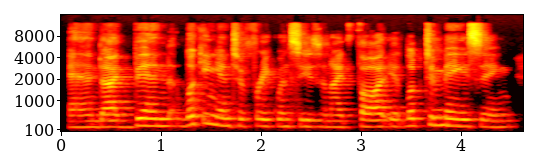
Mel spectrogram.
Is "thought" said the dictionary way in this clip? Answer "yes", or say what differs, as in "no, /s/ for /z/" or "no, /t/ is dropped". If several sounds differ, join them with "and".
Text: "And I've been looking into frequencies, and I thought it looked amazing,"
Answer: yes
